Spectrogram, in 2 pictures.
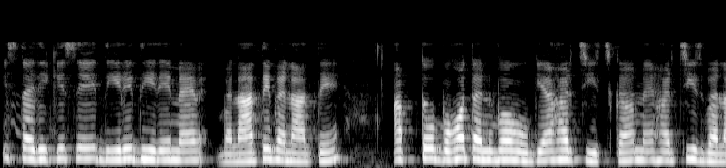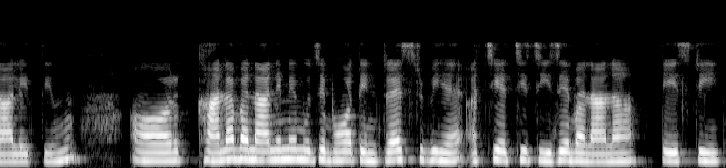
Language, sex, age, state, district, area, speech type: Hindi, female, 45-60, Madhya Pradesh, Jabalpur, urban, spontaneous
